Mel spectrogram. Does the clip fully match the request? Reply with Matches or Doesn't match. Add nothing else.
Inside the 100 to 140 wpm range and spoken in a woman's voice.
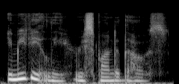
Matches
